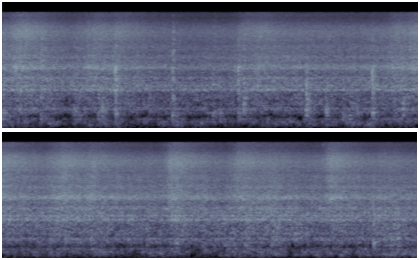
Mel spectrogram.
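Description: Onion-tomato masala sizzling in a kadhai as it is stirred: a steady frying hiss that swells and fades in waves, with a few light clicks of the spatula against the pan in the first half.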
